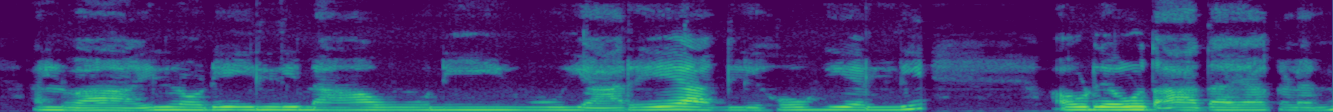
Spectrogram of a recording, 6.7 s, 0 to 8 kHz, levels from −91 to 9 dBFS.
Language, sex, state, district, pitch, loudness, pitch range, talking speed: Kannada, female, Karnataka, Shimoga, 185 Hz, -18 LUFS, 180-195 Hz, 110 wpm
